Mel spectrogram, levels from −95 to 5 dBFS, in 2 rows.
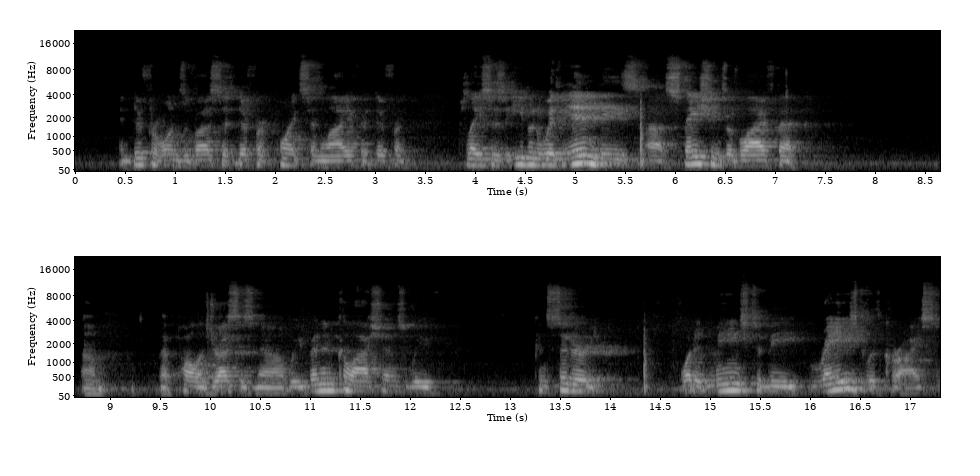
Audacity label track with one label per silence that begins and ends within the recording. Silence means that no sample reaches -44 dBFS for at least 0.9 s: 7.190000	8.730000	silence
12.210000	13.300000	silence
